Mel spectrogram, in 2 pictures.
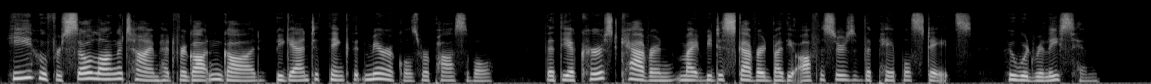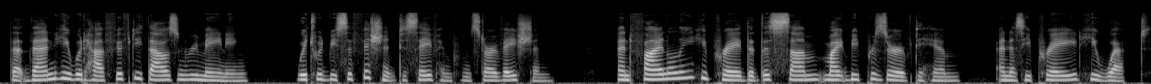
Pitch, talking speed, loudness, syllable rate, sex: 205 Hz, 180 wpm, -20 LUFS, 5.1 syllables/s, female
